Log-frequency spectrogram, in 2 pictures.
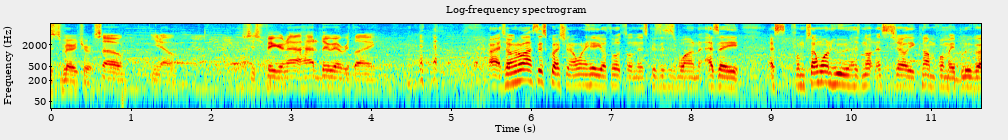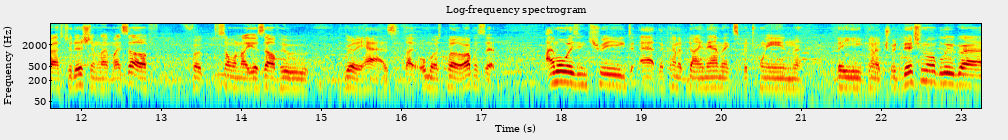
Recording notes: Live From IBMA 2022.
